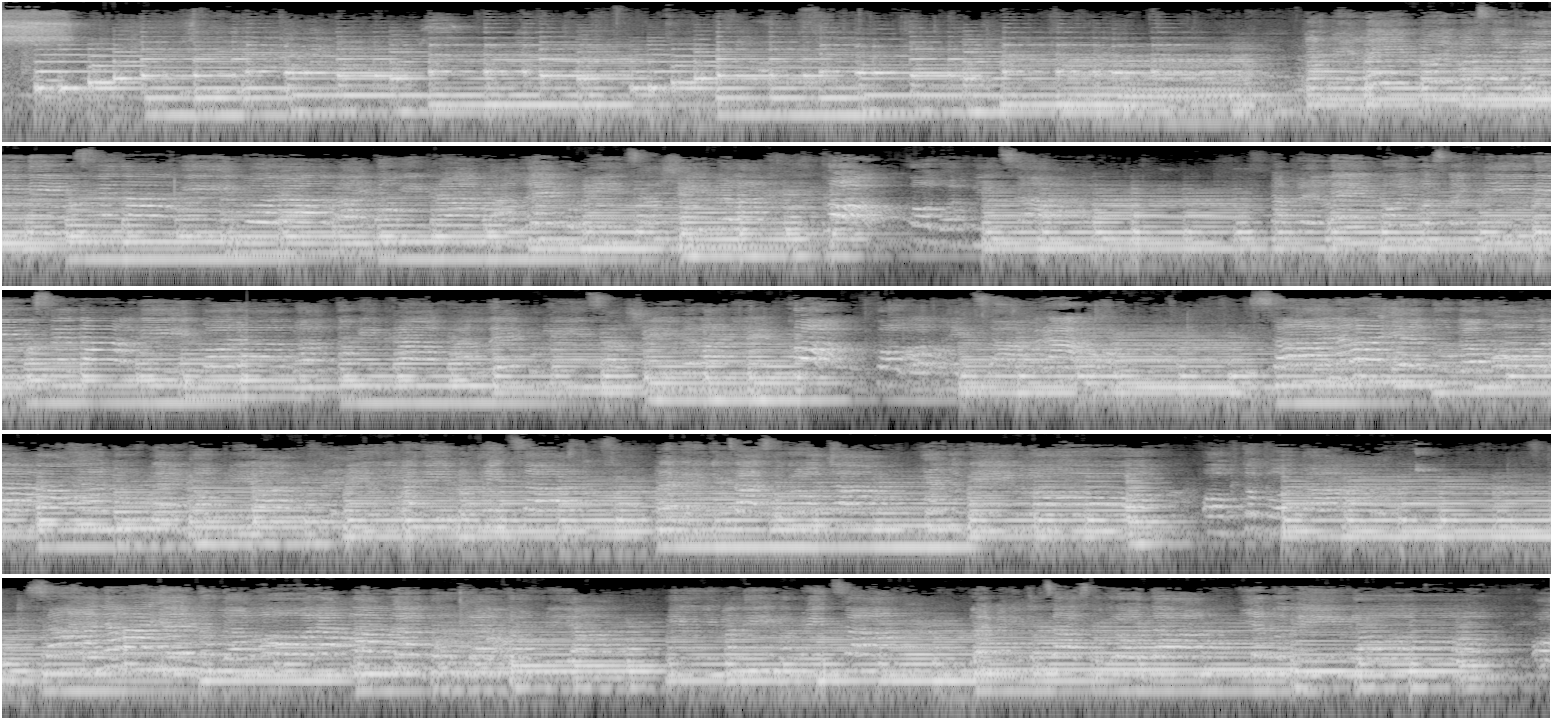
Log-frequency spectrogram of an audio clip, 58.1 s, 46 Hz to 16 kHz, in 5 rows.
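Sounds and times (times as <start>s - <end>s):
upright piano playing: 0.0s - 58.0s
woman singing: 9.8s - 19.8s, 21.0s - 45.7s, 46.6s - 58.0s.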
